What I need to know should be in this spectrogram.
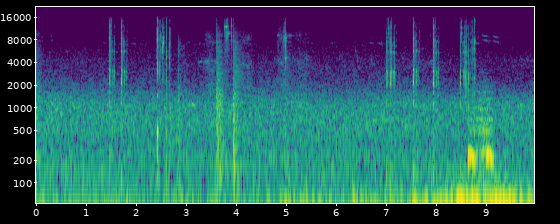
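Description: A game menu clicks as a character is chosen.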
